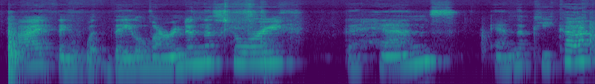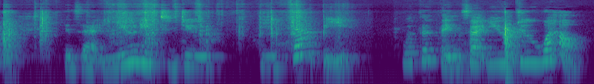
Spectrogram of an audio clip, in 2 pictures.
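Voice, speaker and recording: A woman teacher reading a storybook aloud to young children, expressively, pausing to ask questions and explain things simply. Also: mid-range voice, noisy background. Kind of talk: interactive storybook read-aloud and lesson. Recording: echoey, roomy sound.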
